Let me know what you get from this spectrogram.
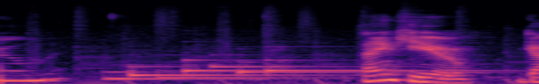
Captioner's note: chime rings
